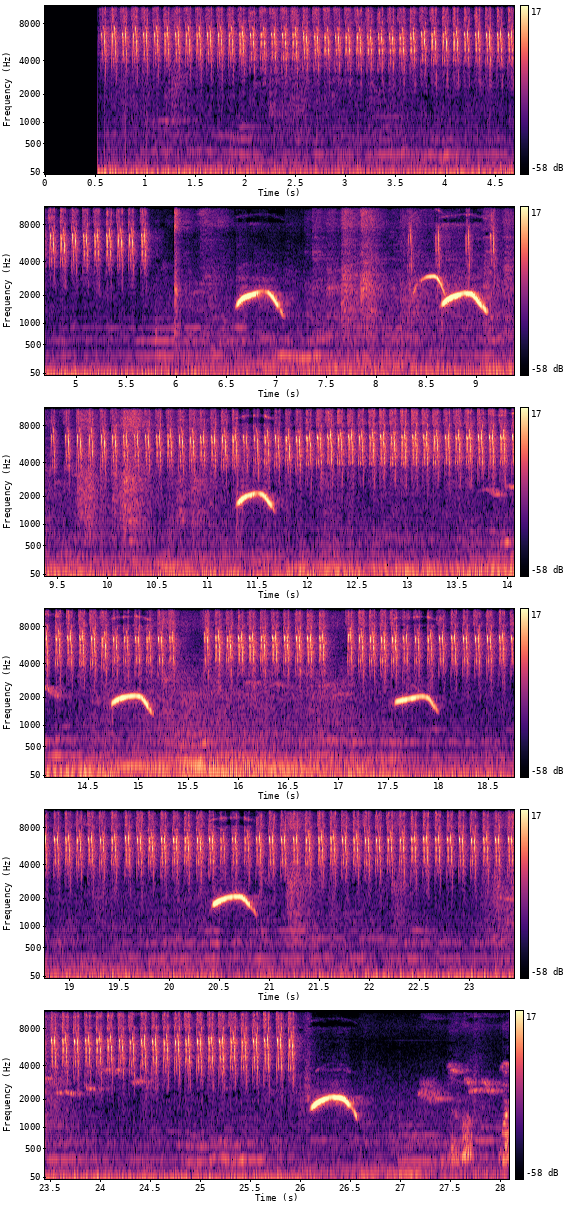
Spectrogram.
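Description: Bar-winged prinia (ciblek) singing its fast, high-pitched rattling trill ('ngebren') in long runs, which break off about six seconds in and again near the end. A short arched call note repeats every two to three seconds.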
